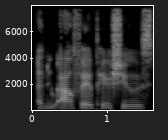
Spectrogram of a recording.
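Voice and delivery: normal talking voice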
